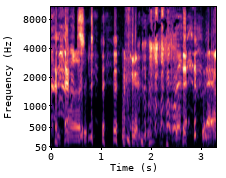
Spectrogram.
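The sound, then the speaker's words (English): A human voice makes a wavering, goat-like bleat, fairly loud, broken into several quivering bursts that blend into laughter and brief talk. “did you just do a goat noise”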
